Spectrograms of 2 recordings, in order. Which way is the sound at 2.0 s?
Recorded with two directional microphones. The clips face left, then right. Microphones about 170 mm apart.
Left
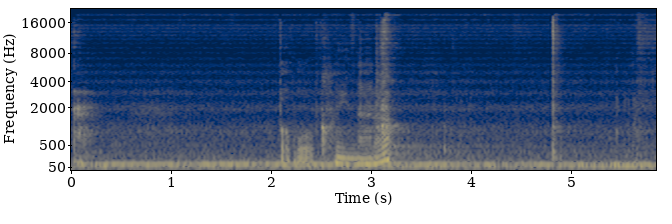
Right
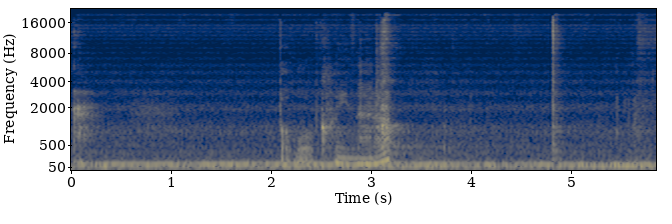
25° left (ahead or behind).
